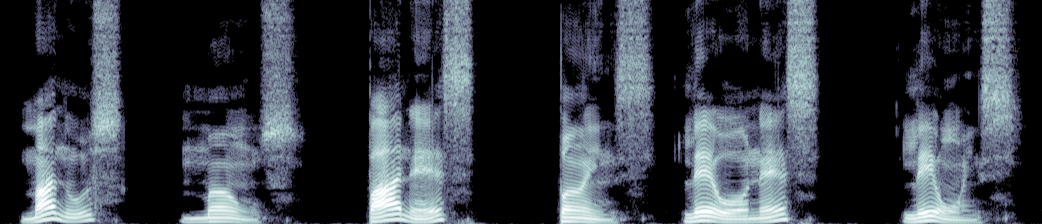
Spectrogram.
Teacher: palavra pães vem de panes aí vai acontecer a mesma coisa o n interválico vai cair deixando uma nasalidade vocálica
